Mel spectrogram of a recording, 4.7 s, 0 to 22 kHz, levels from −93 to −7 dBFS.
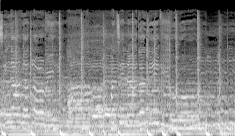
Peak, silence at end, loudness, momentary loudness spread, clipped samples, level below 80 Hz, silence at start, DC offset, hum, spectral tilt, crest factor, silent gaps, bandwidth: -2 dBFS; 0 s; -12 LUFS; 2 LU; under 0.1%; -16 dBFS; 0 s; under 0.1%; none; -5.5 dB/octave; 10 dB; none; 16.5 kHz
